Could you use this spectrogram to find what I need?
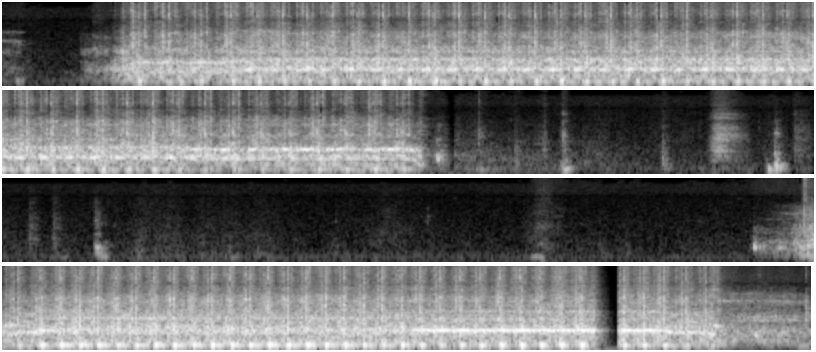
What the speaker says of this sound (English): And then we'll sew off to the corner.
